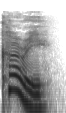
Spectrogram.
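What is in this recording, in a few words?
"curry", British English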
